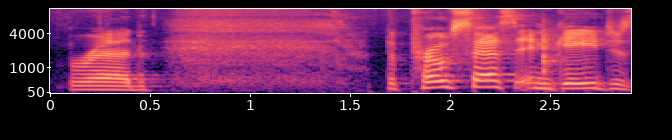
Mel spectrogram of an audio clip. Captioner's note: inhaling deeply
